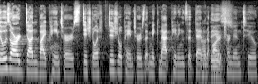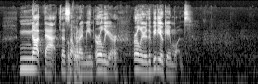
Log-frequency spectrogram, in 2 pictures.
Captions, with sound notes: those are done by painters, digital painters, that make matte paintings, that then are turn into-- - Not these. - [Voiceover] Not that, that's not what I mean, earlier, the video game ones.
